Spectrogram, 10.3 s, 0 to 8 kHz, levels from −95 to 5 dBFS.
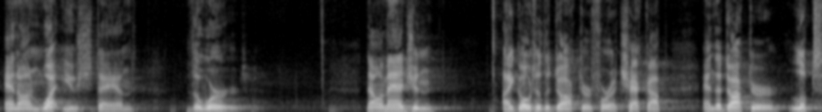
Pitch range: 155-220 Hz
